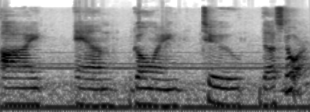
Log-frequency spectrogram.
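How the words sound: There is a pause after every word. The speaker calls it wrong. "You're pausing after every word"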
